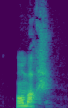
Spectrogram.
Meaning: 1. up, functional, in operation, operational, up and running 2. underway
- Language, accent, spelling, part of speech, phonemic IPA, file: French, France, en marche, prepositional phrase, /ɑ̃ maʁʃ/, LL-Q150 (fra)-en marche.wav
